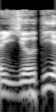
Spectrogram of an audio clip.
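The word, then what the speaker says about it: यदि: একটা হলো ইয়দি এবং একটা হলো তরি। উচ্চারণটা ইয়দি হবে, উচ্চারণটা হবে ইয় দি, কারণ জ্বর উচ্চারণ ইয়র মতো উচ্চারিত হয়।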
